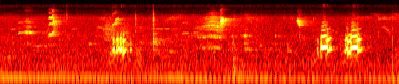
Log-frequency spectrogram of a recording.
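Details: Ornate lorikeet from Sulawesi giving short, harsh, raspy squawks: one near the start, then a quick pair close together near the end, with faint softer chirps in between over a low steady background hum.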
